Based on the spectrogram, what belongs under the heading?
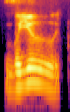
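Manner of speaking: "Buyut" with a long drawn "yuu"; long vowel. Shown as a demonstration. Teacher corrects a student, "Buyut" with its last vowel held long. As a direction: stretch the second vowel of "Buyut".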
